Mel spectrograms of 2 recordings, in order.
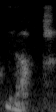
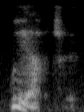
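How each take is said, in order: First: Breathy whispered repeat. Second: Said in the usual way. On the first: Real, not acted. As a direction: whisper it as a vow. Repeats it under his breath.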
